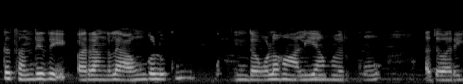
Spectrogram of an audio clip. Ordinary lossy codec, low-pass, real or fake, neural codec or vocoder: none; 5.4 kHz; fake; vocoder, 44.1 kHz, 128 mel bands every 256 samples, BigVGAN v2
